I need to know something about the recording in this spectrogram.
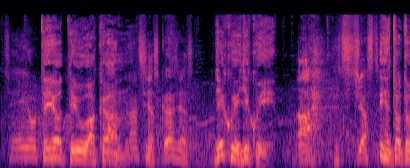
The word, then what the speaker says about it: Teotihuacán: Promiňte, jak vyslovujete jméno toho místa? Teotihuacán. Teotihuacán.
